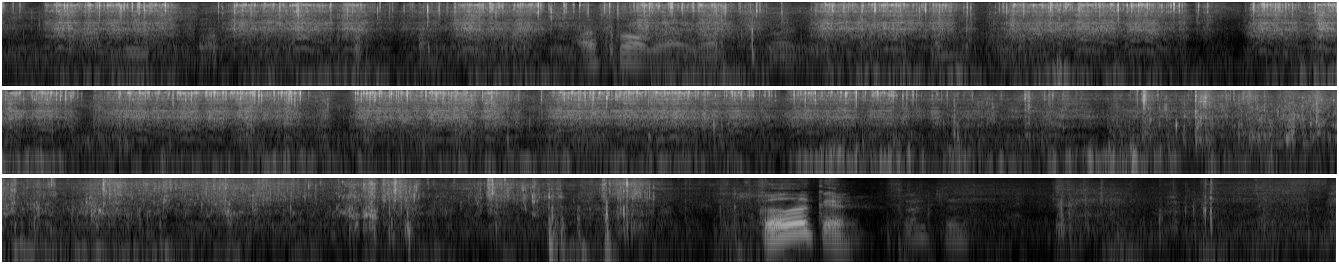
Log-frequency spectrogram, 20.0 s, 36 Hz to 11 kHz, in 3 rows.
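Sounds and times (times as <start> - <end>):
fishing reel whirring: 0.0 - 13.1
low rumbles: 0.0 - 13.7.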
